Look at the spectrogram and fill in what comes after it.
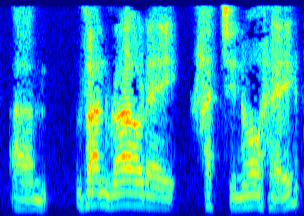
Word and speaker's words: Vanraure Hachinohe: Vanraure Hachinohe, I hope I pronounced that right. – Very, very well done.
